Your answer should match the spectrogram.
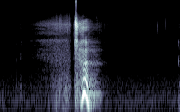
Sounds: Sneeze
